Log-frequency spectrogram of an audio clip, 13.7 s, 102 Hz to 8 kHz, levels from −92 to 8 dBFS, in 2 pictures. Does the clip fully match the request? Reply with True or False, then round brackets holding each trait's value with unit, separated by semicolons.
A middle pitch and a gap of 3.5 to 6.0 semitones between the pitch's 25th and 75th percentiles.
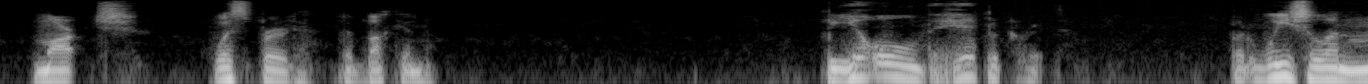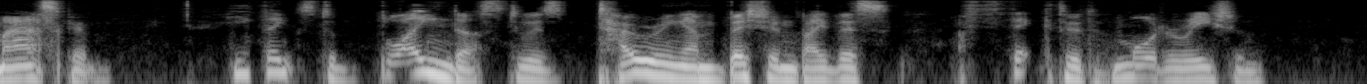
False (115 Hz; 4.2 semitones)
